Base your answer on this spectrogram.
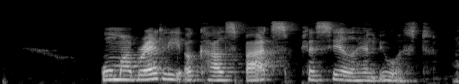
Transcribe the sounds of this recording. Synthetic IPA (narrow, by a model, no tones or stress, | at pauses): ʔo̝mɐb̥ʁæd̥liʔɒ̽kʰɑ̈ːlsb̥ɑːd̥spʰlæse̝̰ːɐð̞̩ˠəɦænøʊɐsd̥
